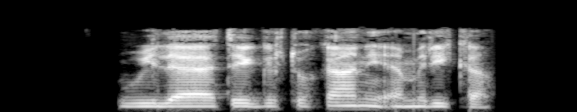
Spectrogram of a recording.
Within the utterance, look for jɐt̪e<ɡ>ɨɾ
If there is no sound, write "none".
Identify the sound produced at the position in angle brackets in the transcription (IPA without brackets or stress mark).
ɡ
